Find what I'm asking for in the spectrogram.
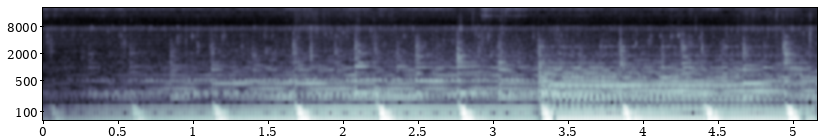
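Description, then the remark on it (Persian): A steady sizzle of herbs frying in oil in a nonstick pot, after first being dry-fried to drive off their water, with soft, regular knocks about twice a second, like a spoon stirring the pan. No one speaks. “بعد از اینکه آبش گرفته شد بهش روغن اضافه کن.”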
